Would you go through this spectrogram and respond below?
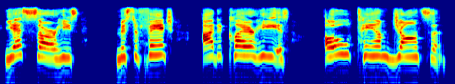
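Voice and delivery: high-pitched, pressing report; urgent alarm. A narrator's reading. Calpurnia warning Atticus about a mad dog, alarmed.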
